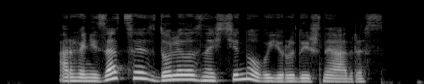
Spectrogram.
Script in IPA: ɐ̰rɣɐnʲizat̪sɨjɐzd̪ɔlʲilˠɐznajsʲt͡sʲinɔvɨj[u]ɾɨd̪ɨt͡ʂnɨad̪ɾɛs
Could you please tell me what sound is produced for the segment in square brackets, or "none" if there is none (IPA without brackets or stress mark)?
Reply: u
